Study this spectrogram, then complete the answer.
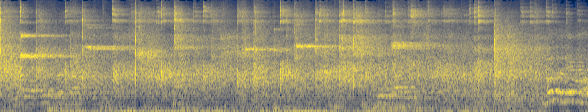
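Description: Ping-pong balls click sharply off paddles and tables in a quick rhythm, echoing in a large hall.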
